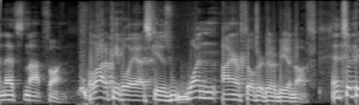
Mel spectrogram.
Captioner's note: whooshing sound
